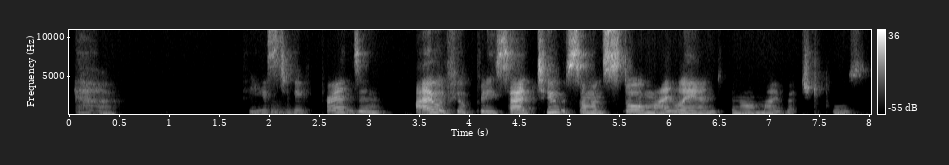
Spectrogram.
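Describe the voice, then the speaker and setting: A woman reading a storybook aloud as a teacher, encouraging and pausing to guide with questions. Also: fairly high pitch, a little hiss or hum, poor audio. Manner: encouraging, instructive.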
